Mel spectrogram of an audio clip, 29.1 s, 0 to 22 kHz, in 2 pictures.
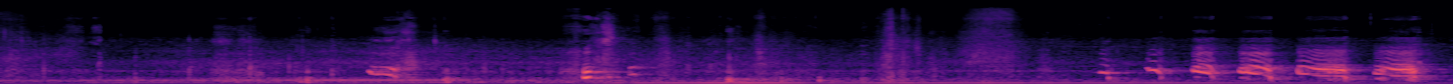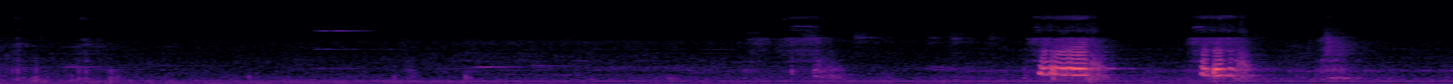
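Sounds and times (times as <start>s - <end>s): dog whining: 0.7s - 8.4s, 10.9s - 15.5s, 24.8s - 25.8s, 26.4s - 27.2s.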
